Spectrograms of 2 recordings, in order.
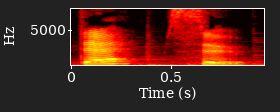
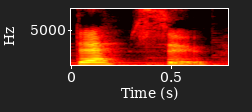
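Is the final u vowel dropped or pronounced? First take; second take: pronounced; pronounced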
